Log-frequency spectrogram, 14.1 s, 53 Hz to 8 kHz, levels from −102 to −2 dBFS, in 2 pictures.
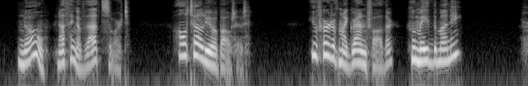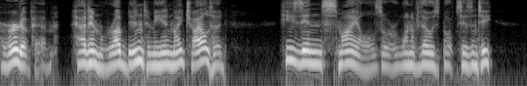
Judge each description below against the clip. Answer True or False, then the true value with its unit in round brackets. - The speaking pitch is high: True (195 Hz)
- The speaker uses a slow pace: False (170 wpm)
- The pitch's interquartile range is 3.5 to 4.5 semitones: True (4.1 semitones)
